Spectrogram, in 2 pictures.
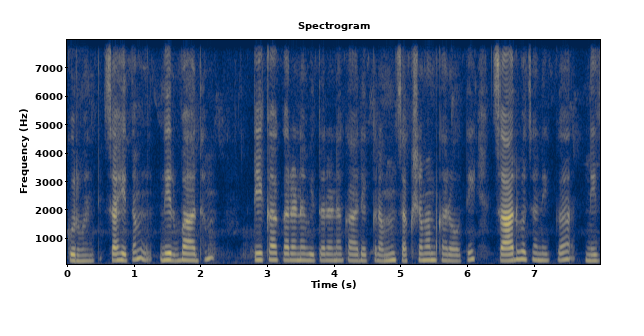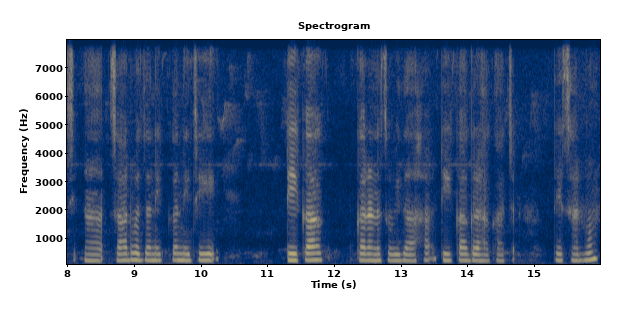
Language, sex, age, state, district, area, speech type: Sanskrit, female, 18-30, Kerala, Kasaragod, rural, spontaneous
